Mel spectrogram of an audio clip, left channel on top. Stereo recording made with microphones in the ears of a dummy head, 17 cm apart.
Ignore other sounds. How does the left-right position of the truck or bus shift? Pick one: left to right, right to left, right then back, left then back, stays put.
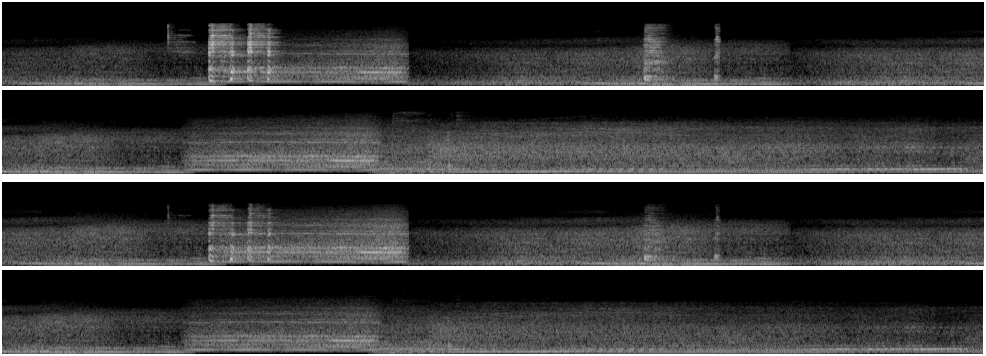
right to left.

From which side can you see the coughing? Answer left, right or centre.
left.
